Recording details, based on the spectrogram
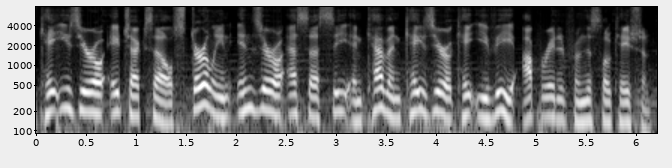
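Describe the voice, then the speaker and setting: A man narrating and giving a tour as a radio contest operator in his own video. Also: sits high. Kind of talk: scripted narration and casual on-site tour.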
